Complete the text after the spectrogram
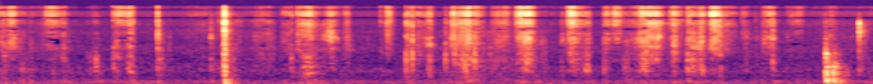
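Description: Trading cards rustle and flick softly as they are shuffled by hand.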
